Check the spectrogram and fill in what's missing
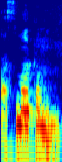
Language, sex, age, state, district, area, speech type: Sanskrit, male, 30-45, Telangana, Narayanpet, urban, spontaneous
